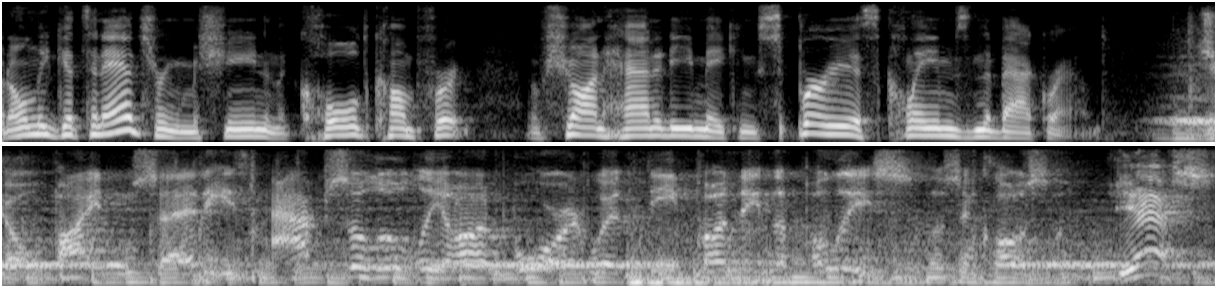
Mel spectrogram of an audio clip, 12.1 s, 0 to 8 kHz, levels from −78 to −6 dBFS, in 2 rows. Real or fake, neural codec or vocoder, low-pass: fake; vocoder, 44.1 kHz, 80 mel bands, Vocos; 7.2 kHz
